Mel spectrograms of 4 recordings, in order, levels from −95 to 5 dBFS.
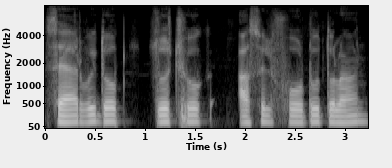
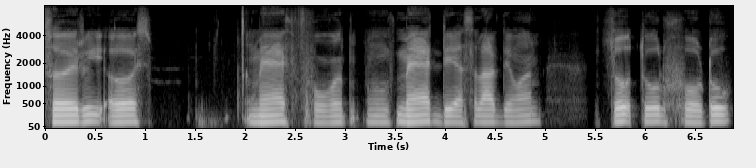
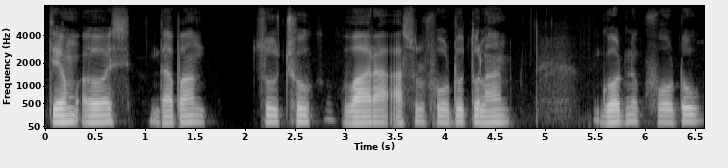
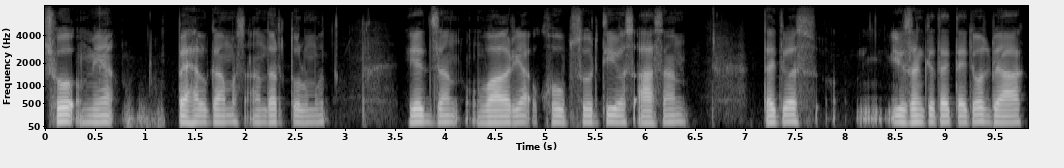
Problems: constant background noise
